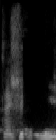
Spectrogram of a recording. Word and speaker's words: Chevening: Is that Chevening? That's it's weird, but that's how it's pronounced.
